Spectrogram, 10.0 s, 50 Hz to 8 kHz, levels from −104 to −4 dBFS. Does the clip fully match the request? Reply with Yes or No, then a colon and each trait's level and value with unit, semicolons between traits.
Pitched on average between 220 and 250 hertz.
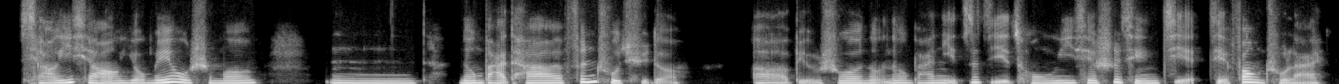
No: high, 205 Hz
